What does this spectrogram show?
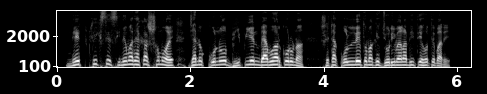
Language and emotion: Bengali, fearful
